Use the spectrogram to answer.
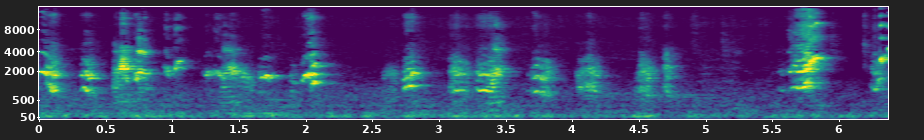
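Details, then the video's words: Rainbow lorikeet during the day with a run of quick, harsh chattering notes repeated roughly every half second, scratchy and uneven, ending in a louder shrill screech; faint low background rumble. "Rainbow Lorikeet daytime"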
